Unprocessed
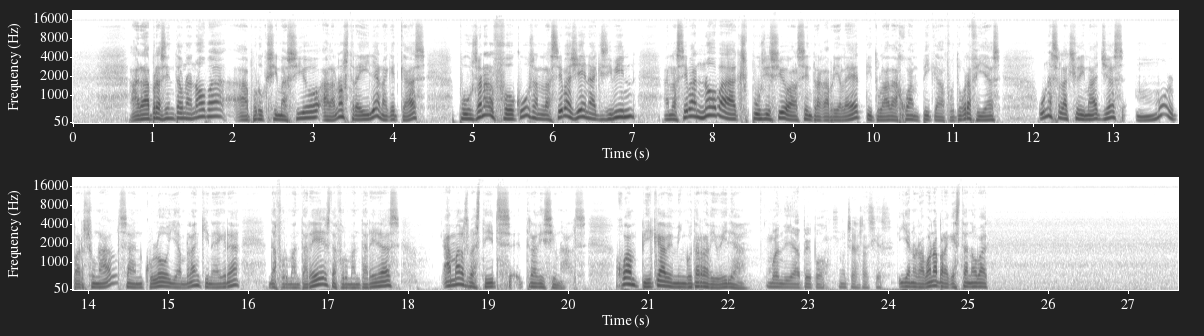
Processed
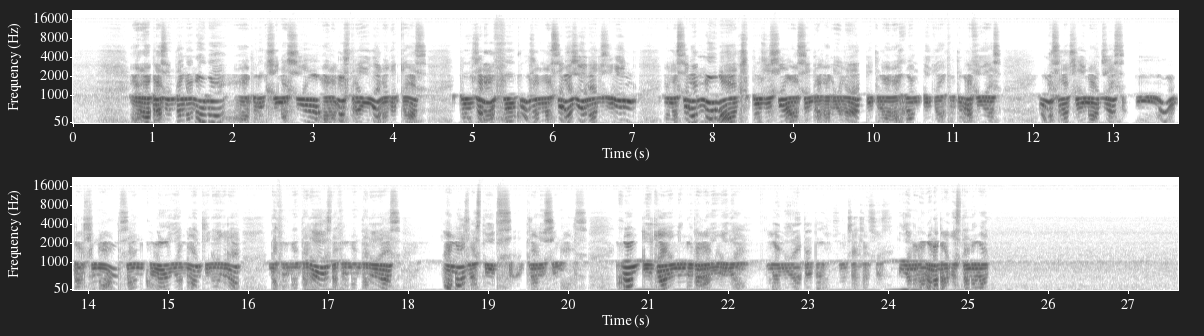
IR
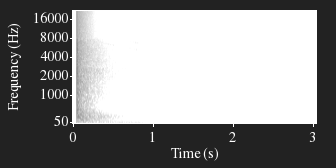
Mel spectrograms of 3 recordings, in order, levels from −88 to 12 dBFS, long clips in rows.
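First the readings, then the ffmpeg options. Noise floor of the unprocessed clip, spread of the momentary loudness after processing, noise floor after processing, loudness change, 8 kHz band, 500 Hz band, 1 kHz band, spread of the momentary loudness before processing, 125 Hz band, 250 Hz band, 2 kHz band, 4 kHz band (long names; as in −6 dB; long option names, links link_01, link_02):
−61 dBFS, 13 LU, −61 dBFS, 0.0 dB, can't be measured, −0.5 dB, +9.5 dB, 14 LU, −14.0 dB, −9.0 dB, +3.0 dB, 0.0 dB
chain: -af "afftfilt=real='real(if(between(b,1,1008),(2*floor((b-1)/48)+1)*48-b,b),0)':imag='imag(if(between(b,1,1008),(2*floor((b-1)/48)+1)*48-b,b),0)*if(between(b,1,1008),-1,1)':win_size=2048:overlap=0.75,flanger=delay=17.5:depth=4.8:speed=1.9,bandreject=frequency=7100:width=8.6,volume=2.5dB"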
